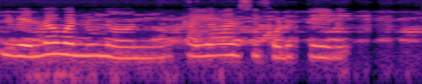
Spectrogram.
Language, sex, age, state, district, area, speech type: Kannada, female, 60+, Karnataka, Kolar, rural, spontaneous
